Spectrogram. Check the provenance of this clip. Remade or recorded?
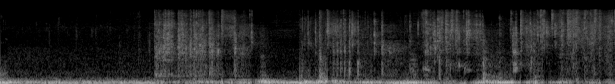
recorded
